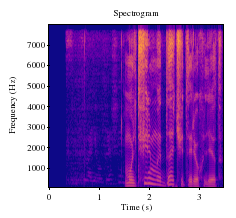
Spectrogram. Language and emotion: Russian, neutral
